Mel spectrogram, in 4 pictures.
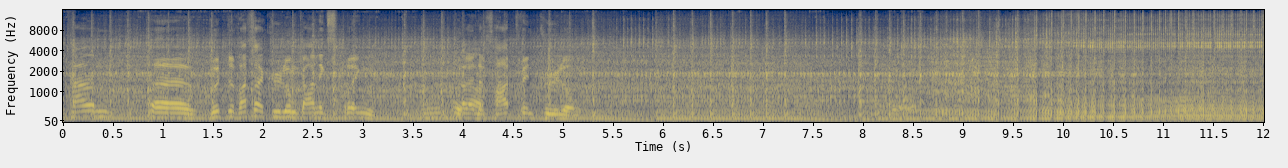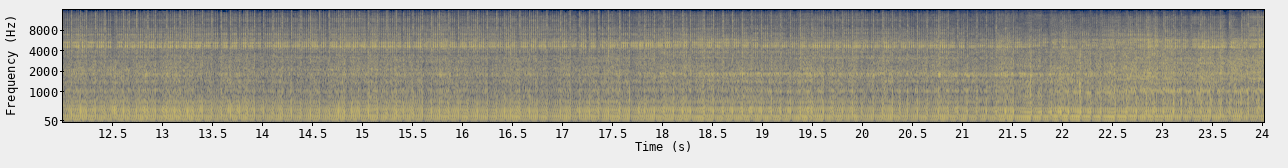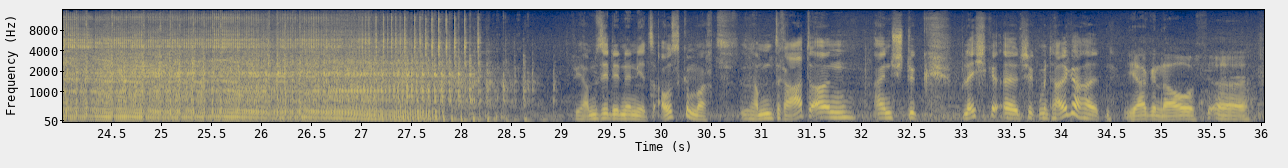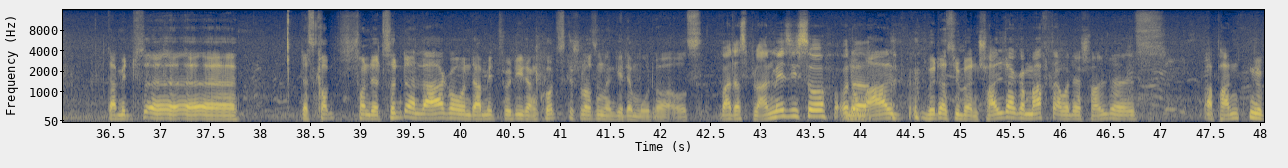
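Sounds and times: two-stroke tractor engine running: 0:00.0 - 0:29.2.

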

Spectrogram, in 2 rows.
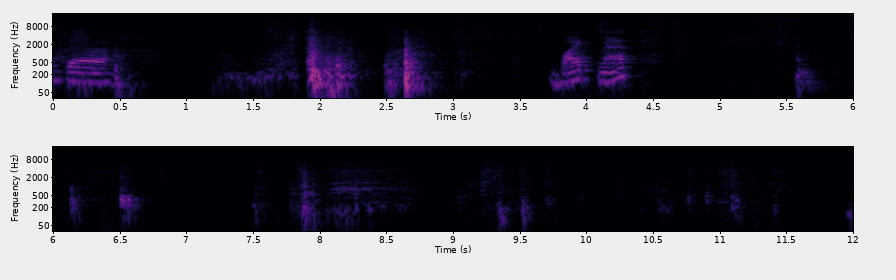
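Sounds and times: boxes knocking together: 0:01.7 - 0:03.0.

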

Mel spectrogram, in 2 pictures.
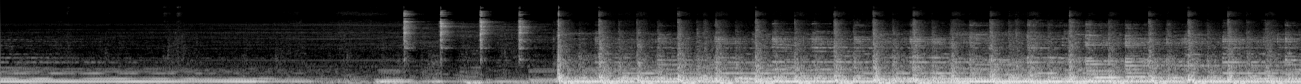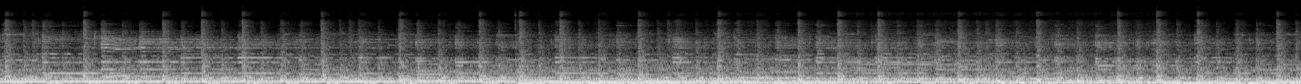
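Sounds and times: electric guitar chord ringing: 0:00.0 - 0:26.0
rock band playing: 0:00.0 - 0:26.0.

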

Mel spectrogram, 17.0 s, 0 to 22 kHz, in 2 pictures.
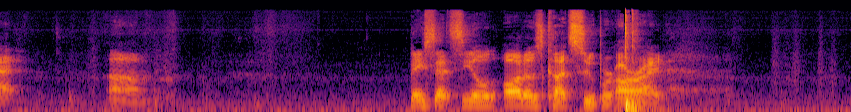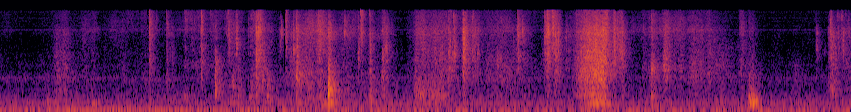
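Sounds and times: rustling scrape: 0:12.6 - 0:15.9.

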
